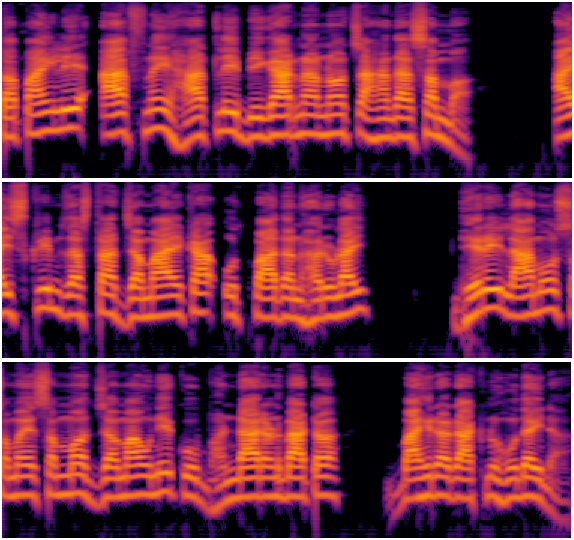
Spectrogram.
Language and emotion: Nepali, neutral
